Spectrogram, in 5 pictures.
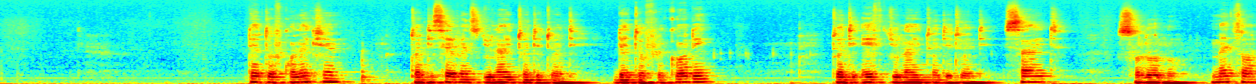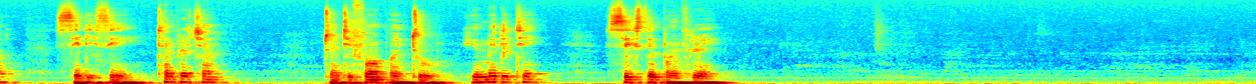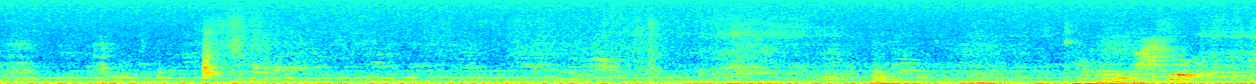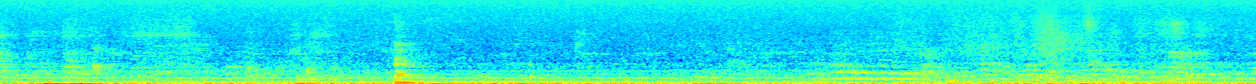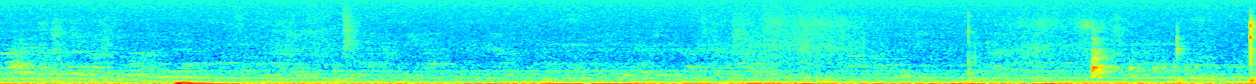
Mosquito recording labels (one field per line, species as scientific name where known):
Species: no mosquito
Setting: cup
